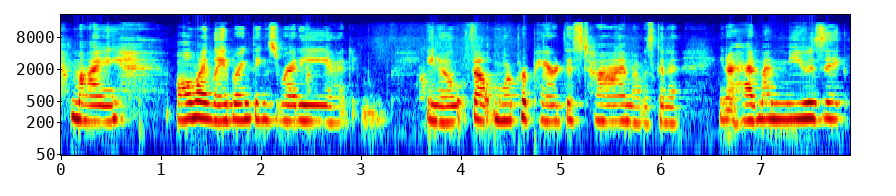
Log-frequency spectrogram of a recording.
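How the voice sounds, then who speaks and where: Soft-spoken young mother telling a story. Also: medium pitch. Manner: soft-spoken, many fillers and restarts. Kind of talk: casual spoken story to camera.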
